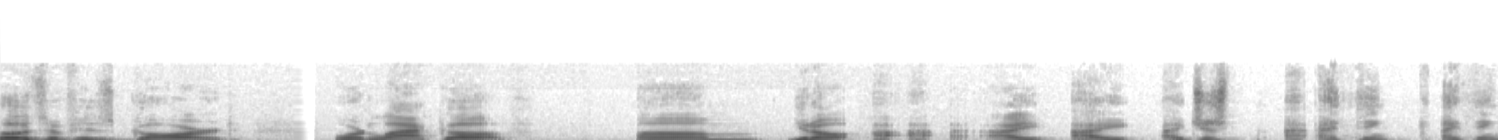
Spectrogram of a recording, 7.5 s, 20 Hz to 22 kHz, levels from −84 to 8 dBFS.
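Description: At 1.47 to 1.67 s, after "of his guard", and at 2.93 to 3.17 s, after "guard or lack of", comfort noise replaces the background. The room noise turns flat and featureless, about 4 dB and 3 dB quieter. Likely cause: discontinuous transmission in the Opus call path.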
